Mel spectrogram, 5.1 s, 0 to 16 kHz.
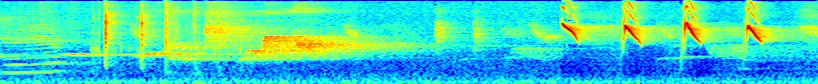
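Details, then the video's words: White-rumped shama singing many voices, used for training other shamas: soft low whistles and a buzzy burst, then four sharp descending high notes evenly spaced about every 0.4 seconds. "Chòe Lửa Hót Nhiều Giọng, Luyện Chòe Lửa Hót Căng"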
